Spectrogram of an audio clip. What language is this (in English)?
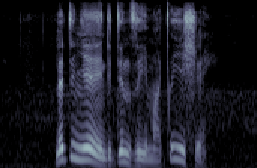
Swati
